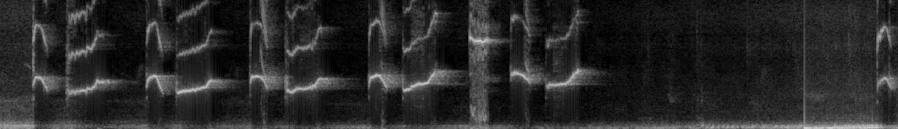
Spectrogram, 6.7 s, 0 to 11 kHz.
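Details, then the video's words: Brown-breasted Bulbul (cucak cungkok), a master voice for magpie-robins: crisp paired chirps with downward-curving whistles, repeated roughly every 0.8 seconds. A low rumble of background noise follows. "fariasi suara cungko buat masteran murai"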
